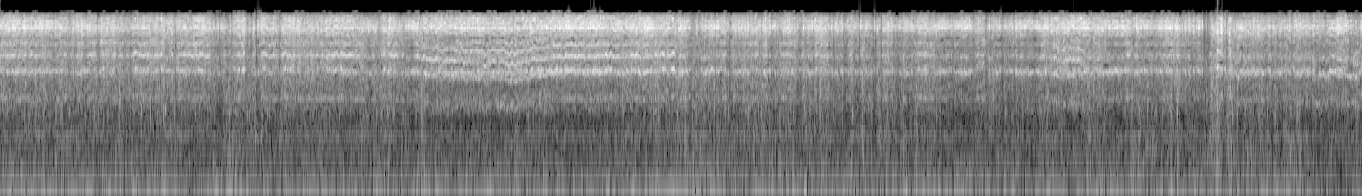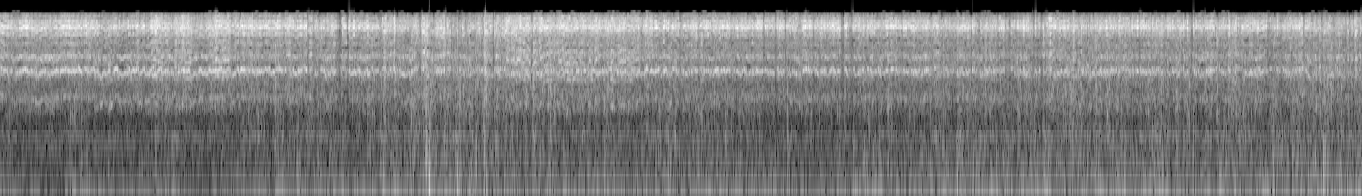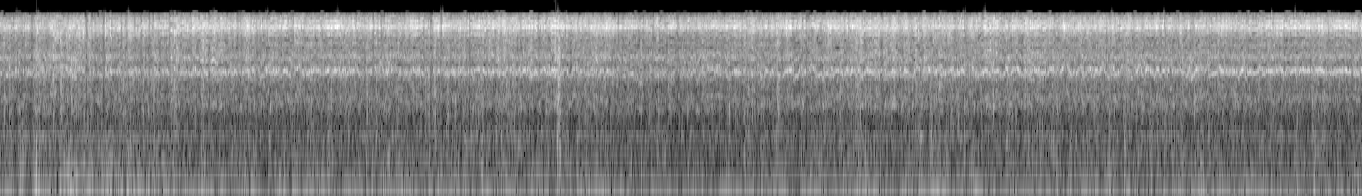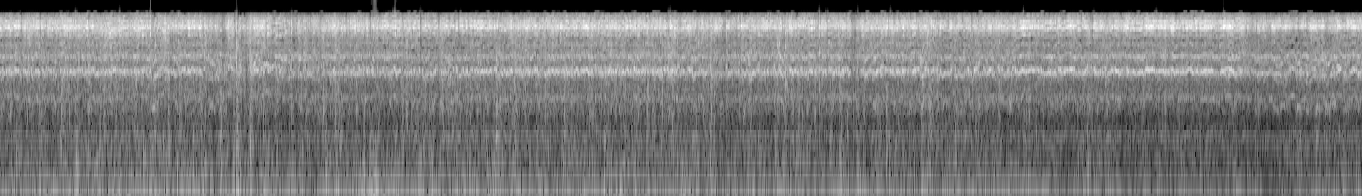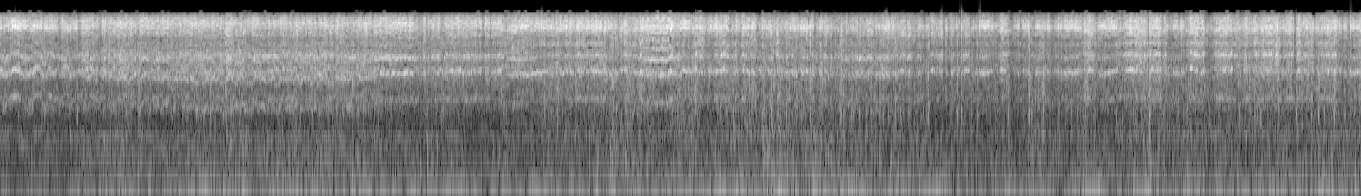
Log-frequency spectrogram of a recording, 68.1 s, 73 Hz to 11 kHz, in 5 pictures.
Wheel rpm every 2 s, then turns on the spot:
230, 230, 220, 230, 230, 230, 230, 220, 230, 220, 230, 230, 230, 230, 220, 230, 220, 220, 220, 220, 230, 240, 220, 230, 240, 220, 230, 220, 210, 220, 230, 230, 240, 230.
none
